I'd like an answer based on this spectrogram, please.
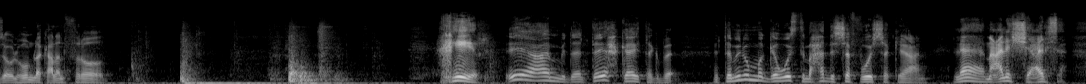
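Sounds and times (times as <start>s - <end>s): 
speech: 0.0s - 1.2s, 4.5s - 10.8s
door being closed: 1.8s - 3.7s.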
